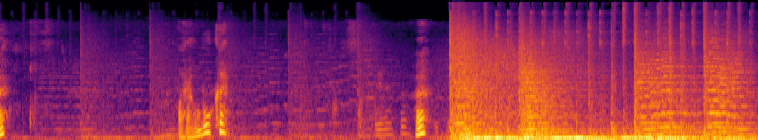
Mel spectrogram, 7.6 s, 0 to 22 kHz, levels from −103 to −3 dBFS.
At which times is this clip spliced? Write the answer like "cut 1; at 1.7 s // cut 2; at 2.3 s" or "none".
none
